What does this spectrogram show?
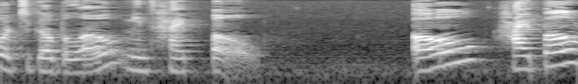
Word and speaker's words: hypo: The opposite of that, which means too little or to go below, means hypo. Hypo rhymes with low, correct? Hypo rhymes with low, and hypo rhymes with slow.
